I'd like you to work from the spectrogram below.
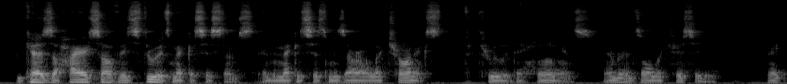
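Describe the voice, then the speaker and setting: Somewhat breathy, the voice moves at a fairly quick pace with monotone, flat intonation. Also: man. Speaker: spiritual channel host. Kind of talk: spiritual monologue. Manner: fast.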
